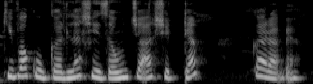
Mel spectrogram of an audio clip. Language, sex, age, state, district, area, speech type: Marathi, female, 18-30, Maharashtra, Thane, urban, spontaneous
